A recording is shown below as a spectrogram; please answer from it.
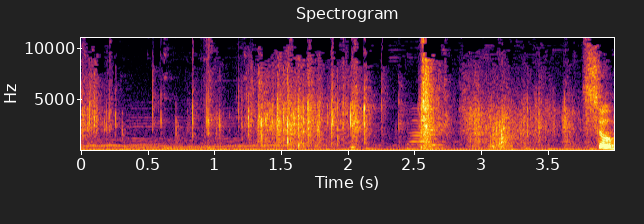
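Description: Soft background music with the crinkling of plastic packaging, protein-bar wrappers and a ziplock bag, being handled, loudest around the middle.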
